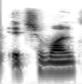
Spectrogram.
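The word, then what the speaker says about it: Itaewon: It's called Ichiwan Class.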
